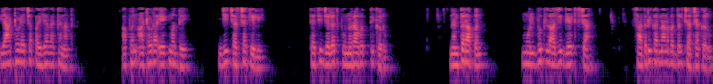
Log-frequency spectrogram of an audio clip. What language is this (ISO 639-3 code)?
mar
